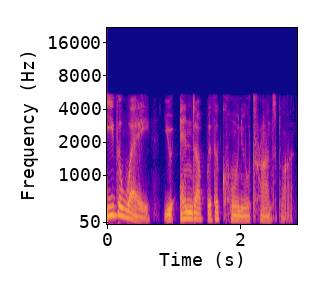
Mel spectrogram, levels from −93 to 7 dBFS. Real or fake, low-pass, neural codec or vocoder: real; 5.4 kHz; none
